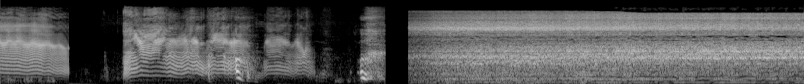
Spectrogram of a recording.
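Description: African bullfrogs screaming with their mouths wide open. A long wavering, warbling scream cuts off under a second in. After a short gap come several more wavering screams. Past the halfway point, after a brief break, there is one steady hissing scream.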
